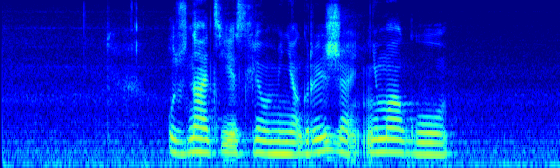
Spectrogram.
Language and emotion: Russian, sad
